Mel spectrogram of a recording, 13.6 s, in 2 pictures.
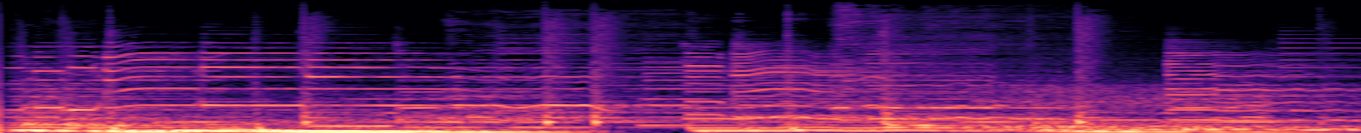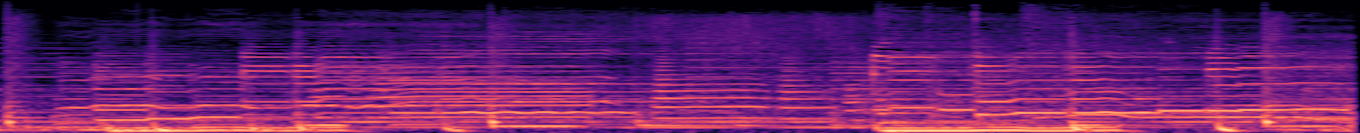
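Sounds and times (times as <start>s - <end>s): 
love background music ringtone: 0.0s - 13.6s.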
